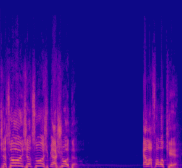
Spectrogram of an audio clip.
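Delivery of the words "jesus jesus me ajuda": cry for help. Retold or imitated. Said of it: "Ela grita apenas".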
